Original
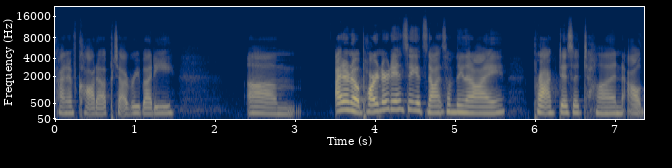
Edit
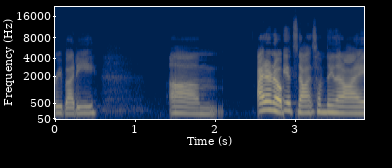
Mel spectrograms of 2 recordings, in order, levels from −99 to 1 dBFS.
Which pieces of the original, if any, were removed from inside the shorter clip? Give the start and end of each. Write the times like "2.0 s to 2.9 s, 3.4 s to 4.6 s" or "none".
3.8 s to 4.5 s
